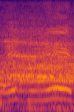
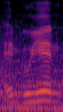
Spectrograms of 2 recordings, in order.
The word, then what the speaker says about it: Nguyen: Coincidentally, Nguyen called for the foul. And his name actually stands for, it's pronounced win.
